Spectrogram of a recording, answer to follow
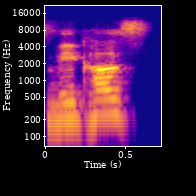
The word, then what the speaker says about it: Megha: Meghna's Autumn Equation. Megha's, sorry, I keep pronouncing Meghna. Yeah, it's Megha's Okay.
